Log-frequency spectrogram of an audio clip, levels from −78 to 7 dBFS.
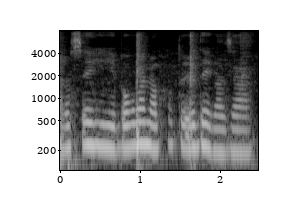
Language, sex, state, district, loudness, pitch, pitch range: Chakma, female, Tripura, Dhalai, -21 LUFS, 215 Hz, 195-230 Hz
